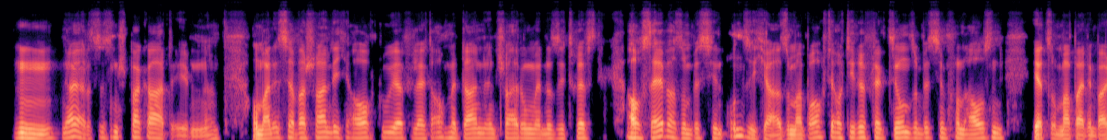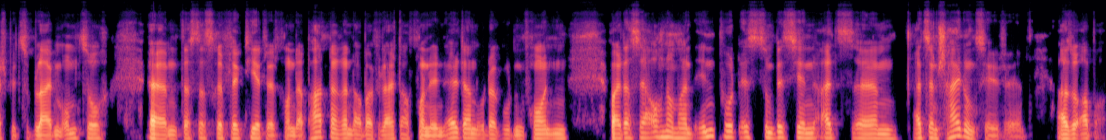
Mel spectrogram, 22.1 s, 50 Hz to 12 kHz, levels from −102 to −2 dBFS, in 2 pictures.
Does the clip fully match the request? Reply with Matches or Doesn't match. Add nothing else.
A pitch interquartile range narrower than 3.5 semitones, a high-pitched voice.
Doesn't match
